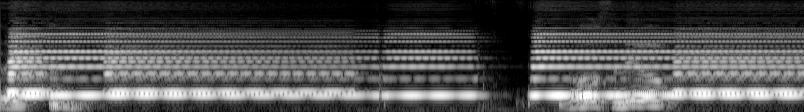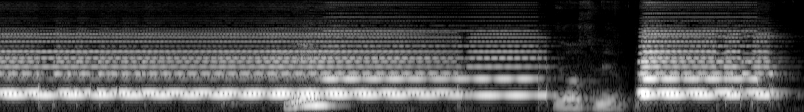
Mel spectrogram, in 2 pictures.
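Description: Diatonic button accordion tuned in E, played slowly in A major: long held treble notes, with higher notes coming and going over one sustained tone. The playing breaks off briefly about four seconds in and again about ten and a half seconds in.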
